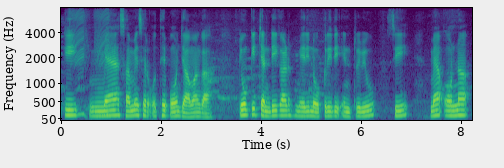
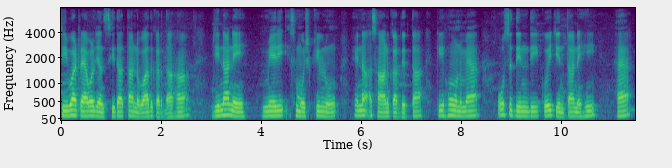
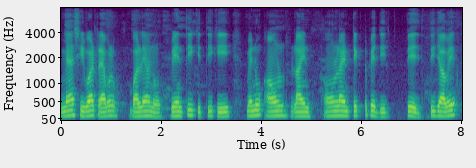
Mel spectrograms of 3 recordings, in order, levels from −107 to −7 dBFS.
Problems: background sounds at intervals, background conversations at intervals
